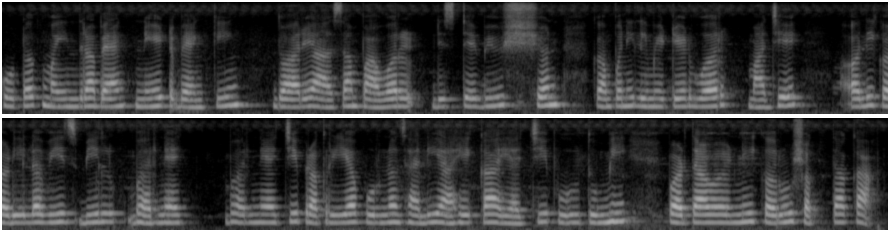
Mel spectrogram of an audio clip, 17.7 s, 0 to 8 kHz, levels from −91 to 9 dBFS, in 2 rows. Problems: none marked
